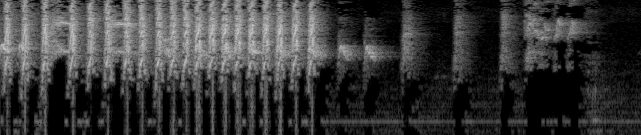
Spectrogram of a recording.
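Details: Grey-cheeked bulbul lure sound for trapping birds: a quick, even train of harsh rasping notes, about four per second, for two and a half seconds, followed by a few scattered short, softer calls; a faint low hum underneath.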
